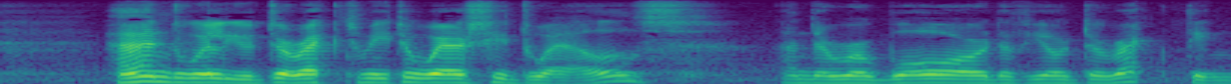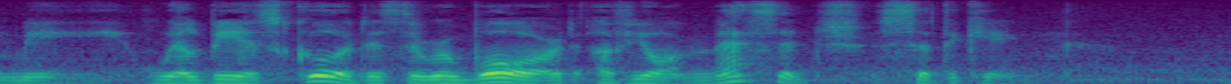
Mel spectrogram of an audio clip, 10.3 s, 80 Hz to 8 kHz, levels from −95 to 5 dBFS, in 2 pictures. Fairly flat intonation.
No: average, 3.4 semitones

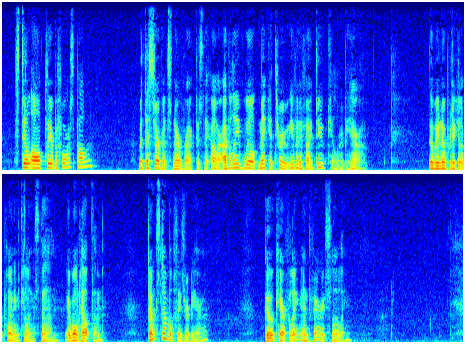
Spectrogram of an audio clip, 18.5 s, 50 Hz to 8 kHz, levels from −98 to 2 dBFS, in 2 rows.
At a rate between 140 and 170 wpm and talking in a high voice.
No: average, 155 wpm; medium, 145 Hz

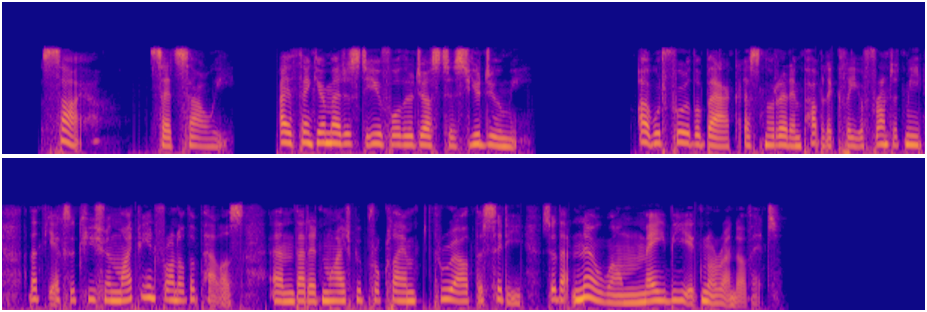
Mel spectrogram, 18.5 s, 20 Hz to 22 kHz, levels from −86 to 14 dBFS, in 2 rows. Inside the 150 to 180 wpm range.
Yes: average, 160 wpm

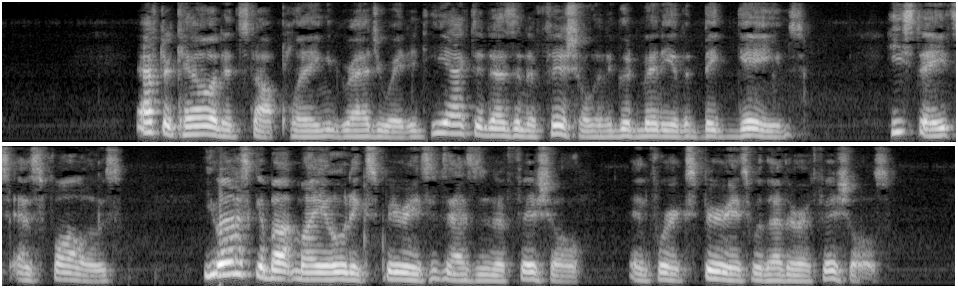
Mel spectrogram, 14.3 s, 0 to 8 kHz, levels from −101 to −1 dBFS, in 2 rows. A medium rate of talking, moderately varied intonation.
Yes: average, 165 wpm; average, 4.4 semitones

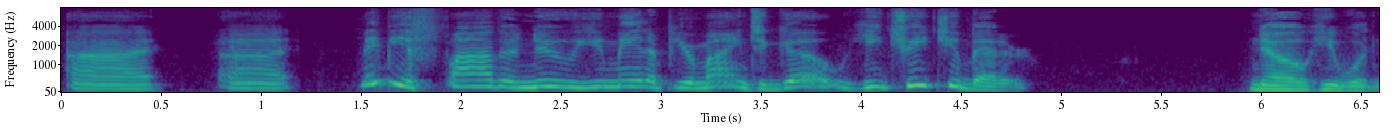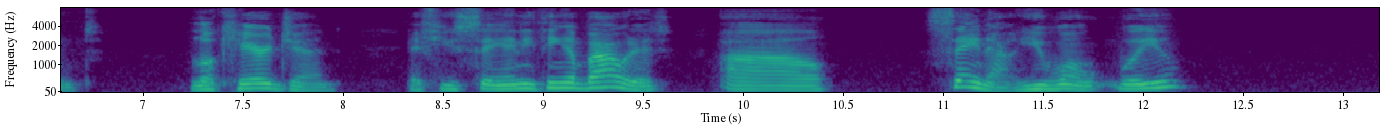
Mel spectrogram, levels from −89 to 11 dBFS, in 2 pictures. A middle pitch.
Yes: medium, 160 Hz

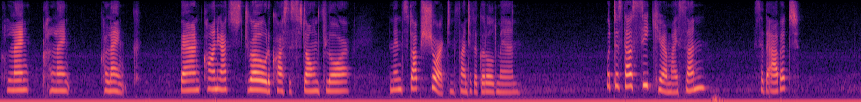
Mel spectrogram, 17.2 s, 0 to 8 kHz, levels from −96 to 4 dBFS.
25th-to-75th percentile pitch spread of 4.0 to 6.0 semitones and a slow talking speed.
No: average, 2.9 semitones; slow, 110 wpm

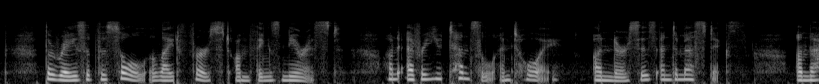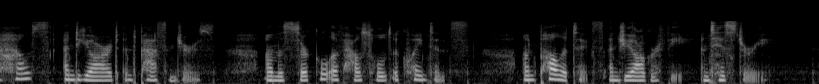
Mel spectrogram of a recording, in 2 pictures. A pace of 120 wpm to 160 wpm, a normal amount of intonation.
Yes: average, 140 wpm; average, 3.0 semitones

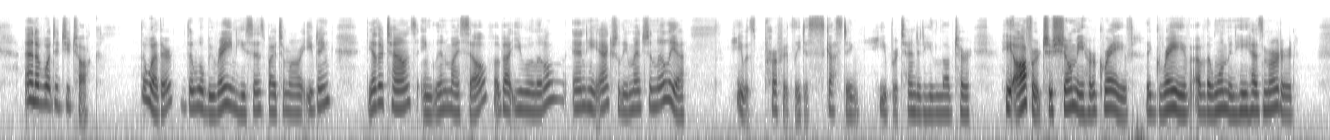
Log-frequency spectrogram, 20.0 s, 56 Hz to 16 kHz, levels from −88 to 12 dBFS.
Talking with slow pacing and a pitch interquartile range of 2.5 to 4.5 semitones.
No: average, 165 wpm; average, 3.9 semitones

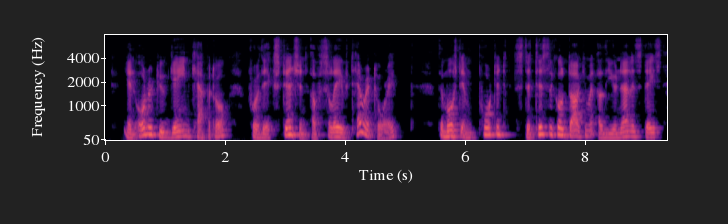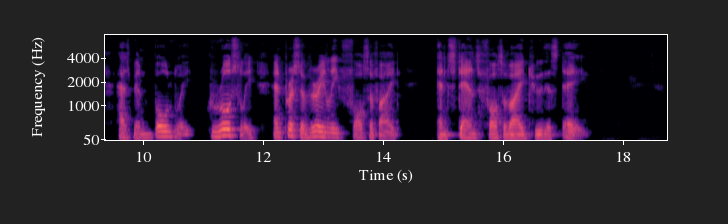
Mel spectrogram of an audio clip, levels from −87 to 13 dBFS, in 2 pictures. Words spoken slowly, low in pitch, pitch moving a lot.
Yes: slow, 105 wpm; low, 125 Hz; wide, 6.6 semitones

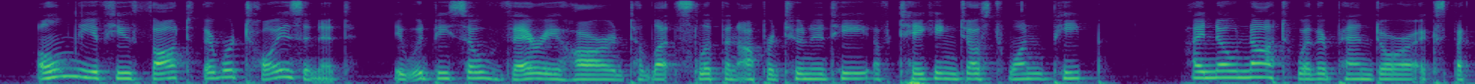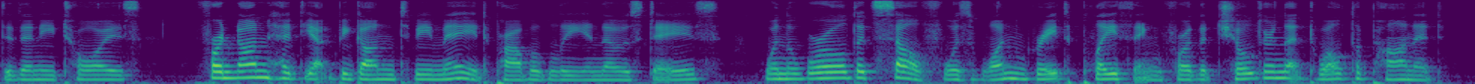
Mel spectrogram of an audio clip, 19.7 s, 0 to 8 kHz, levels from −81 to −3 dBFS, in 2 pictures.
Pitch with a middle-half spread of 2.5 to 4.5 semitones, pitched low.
No: average, 3.8 semitones; medium, 185 Hz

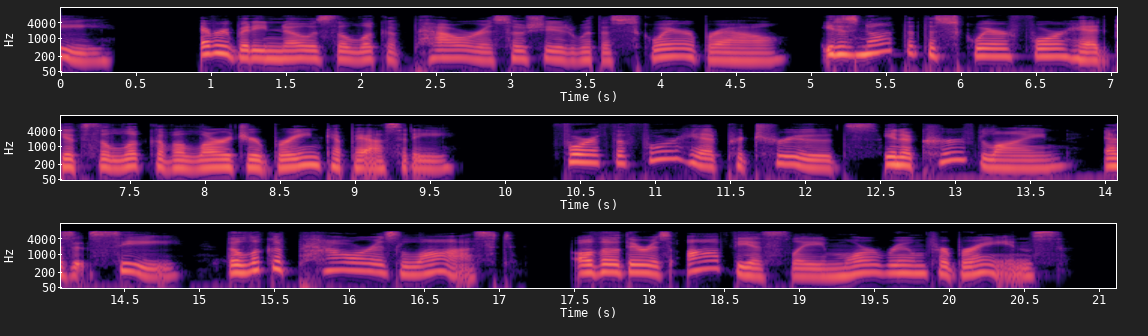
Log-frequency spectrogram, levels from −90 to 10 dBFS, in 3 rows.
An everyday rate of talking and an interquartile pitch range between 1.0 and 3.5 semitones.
No: average, 150 wpm; average, 5.3 semitones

